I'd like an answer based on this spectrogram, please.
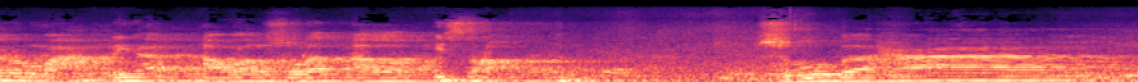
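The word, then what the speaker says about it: سبحان: lihat awal surat al-isra Subhan bacanya maksud saya di situ ada fathah tegak bacanya ha itu harus panjang fathah tegak Mad batal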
